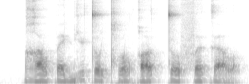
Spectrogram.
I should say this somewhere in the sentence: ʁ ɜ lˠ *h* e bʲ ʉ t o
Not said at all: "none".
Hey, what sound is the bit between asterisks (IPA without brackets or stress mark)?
p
